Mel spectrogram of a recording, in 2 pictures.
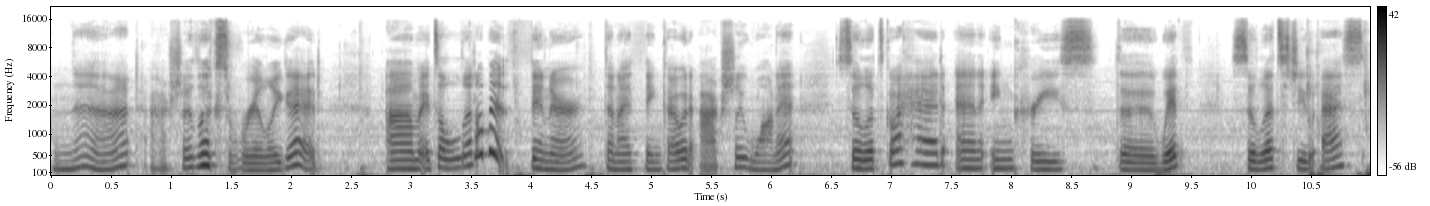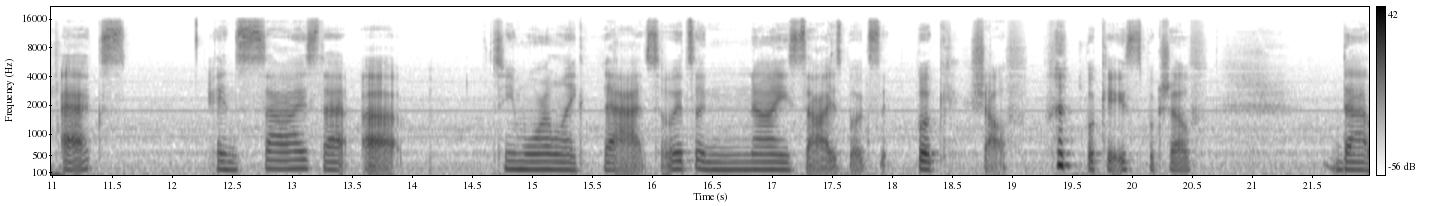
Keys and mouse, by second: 1.0 middle click, 1.8-2.2 middle drag, 2.9-3.6 middle drag, 7.2-8.7 middle drag, 10.5 s, 15.7-17.8 drag, 18.3-18.8 middle drag, 18.8 middle click, 19.4 middle click, 19.7 middle drag, 20.4 middle click, 20.8 middle click, 21.2 middle drag.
